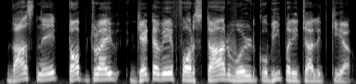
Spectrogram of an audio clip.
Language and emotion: Hindi, neutral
